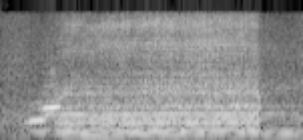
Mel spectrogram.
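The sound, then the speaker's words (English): A sternwheeler riverboat on the Mississippi River at New Orleans runs with a loud, steady droning tone that swells up quickly at the start, holds evenly for about two seconds, then cuts off abruptly, leaving a softer rumble. “From sternwheelers like this one to today's ocean-going vessels, commerce on the river made New Orleans one of the country's busiest ports.”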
